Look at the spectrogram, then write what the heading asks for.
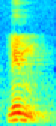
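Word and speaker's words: من: பேங்கிற எழுத்து வந்துருச்சுன்னு சொன்னால் அந்த இன் என்பதை வந்து இம்முன்னு படிச்சிடணும். மின் என்று சொல்லக்கூடாது, மிம். மின் என்று சொல்லாமல் இப்படி சொல்லணும், மிம்னு சொல்லணும்.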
